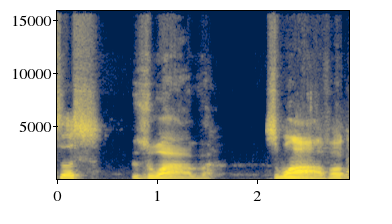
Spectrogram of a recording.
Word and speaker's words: Zouave: Zouave. Okay. Like essentially swab. All right, first Zouave Battalion. Yeah, it's a French term.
